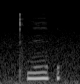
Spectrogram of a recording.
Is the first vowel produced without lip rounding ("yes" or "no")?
no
